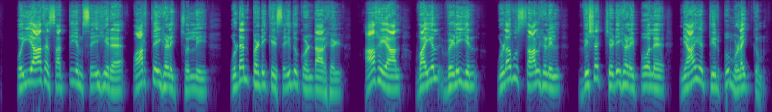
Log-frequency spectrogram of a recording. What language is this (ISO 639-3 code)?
tam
